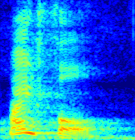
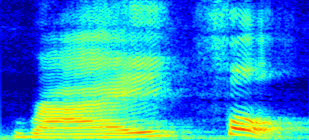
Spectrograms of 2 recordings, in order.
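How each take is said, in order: First: Said in the usual way. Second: "Rifle" stretched into rye, pause, full; syllable by syllable. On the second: Shown as a demonstration. Teacher decoding with pupils, syllable by syllable. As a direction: sound out "Rifle" in two slow parts. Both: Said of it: "Let's try to read that".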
